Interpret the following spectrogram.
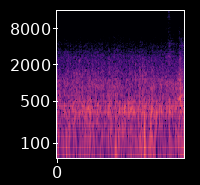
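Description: Steady low rumble and hiss of background noise.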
